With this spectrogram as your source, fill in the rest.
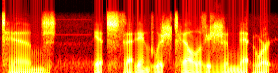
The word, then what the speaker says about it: Thames: star like Florina James what in the world is James that's pronounced Thames yes that English television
